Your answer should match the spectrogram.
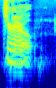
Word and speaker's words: Geralt: Did I pronounce that right? – Geralt.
